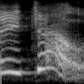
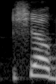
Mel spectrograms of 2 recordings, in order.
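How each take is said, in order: First: The name begins with a j-like sound. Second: The name begins with a soft sh-like sound. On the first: This is how many community members say it. The speaker calls it wrong. "they'll say jiao. ... There's no zh, there's no j" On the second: This is how the spelling reads to the speaker. The speaker calls it right. "I would still say it as xiao"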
